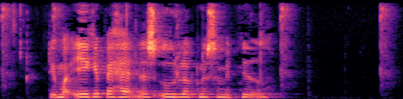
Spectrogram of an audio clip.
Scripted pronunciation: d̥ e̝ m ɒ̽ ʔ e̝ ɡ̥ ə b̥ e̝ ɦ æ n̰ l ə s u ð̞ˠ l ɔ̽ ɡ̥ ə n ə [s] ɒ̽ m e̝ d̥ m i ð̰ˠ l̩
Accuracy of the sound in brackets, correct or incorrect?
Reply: correct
